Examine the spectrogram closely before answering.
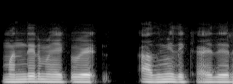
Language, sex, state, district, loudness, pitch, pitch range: Hindi, male, Jharkhand, Deoghar, -16 LUFS, 115 Hz, 115-120 Hz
